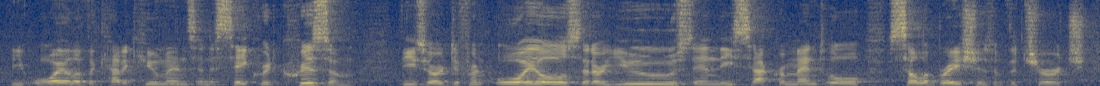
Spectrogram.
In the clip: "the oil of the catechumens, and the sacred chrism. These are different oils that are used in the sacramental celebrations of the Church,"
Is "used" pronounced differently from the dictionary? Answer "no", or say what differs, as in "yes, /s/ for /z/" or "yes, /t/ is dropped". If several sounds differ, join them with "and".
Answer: no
